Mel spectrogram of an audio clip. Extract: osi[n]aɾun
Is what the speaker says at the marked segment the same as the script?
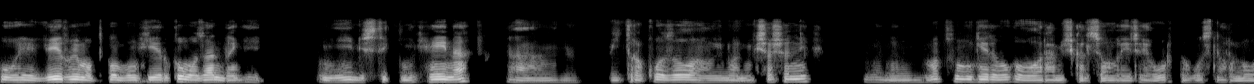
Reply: yes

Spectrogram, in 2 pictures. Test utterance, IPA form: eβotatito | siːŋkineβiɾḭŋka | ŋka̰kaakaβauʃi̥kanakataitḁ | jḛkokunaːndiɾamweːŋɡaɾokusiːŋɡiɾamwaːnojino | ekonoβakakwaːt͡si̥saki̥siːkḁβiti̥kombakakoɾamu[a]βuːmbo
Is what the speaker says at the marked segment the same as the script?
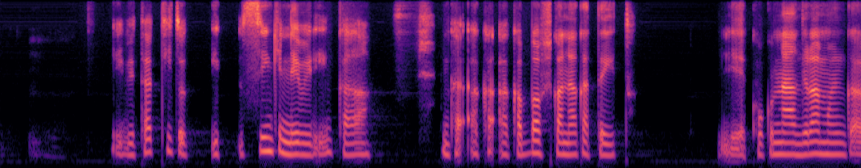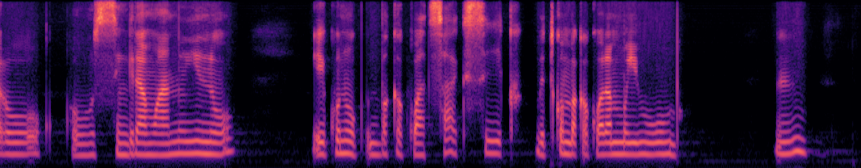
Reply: no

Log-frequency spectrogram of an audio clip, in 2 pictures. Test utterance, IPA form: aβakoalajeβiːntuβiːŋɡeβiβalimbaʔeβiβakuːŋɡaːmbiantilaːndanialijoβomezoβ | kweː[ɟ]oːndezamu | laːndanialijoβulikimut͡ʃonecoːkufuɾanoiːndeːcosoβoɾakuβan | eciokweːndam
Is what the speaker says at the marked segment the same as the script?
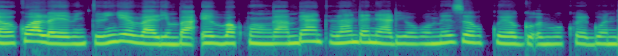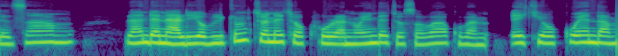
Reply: no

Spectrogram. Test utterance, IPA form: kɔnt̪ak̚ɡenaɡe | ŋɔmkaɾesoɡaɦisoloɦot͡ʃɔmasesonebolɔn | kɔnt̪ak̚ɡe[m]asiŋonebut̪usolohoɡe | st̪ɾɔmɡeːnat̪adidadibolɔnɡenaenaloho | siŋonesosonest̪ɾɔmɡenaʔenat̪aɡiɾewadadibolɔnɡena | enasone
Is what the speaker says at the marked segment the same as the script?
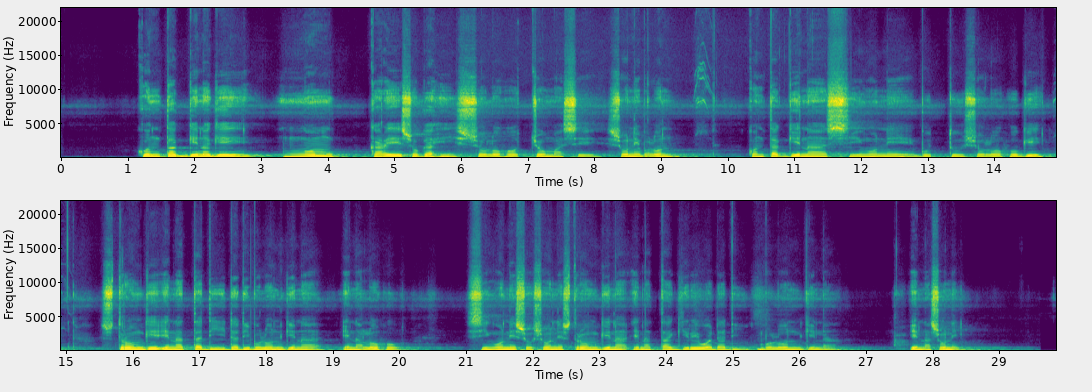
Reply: no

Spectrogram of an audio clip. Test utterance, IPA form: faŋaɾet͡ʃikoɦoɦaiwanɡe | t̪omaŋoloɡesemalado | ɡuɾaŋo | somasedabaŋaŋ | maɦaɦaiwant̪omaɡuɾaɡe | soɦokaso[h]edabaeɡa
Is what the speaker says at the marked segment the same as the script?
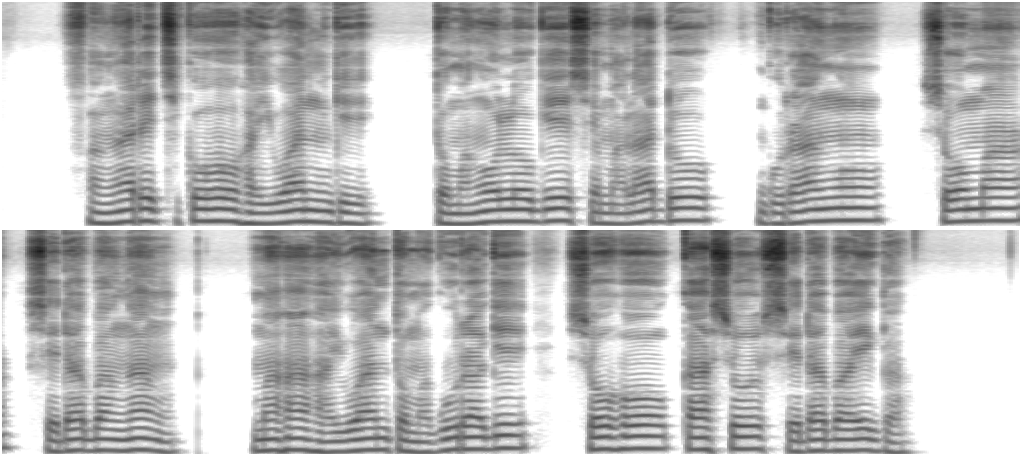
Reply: no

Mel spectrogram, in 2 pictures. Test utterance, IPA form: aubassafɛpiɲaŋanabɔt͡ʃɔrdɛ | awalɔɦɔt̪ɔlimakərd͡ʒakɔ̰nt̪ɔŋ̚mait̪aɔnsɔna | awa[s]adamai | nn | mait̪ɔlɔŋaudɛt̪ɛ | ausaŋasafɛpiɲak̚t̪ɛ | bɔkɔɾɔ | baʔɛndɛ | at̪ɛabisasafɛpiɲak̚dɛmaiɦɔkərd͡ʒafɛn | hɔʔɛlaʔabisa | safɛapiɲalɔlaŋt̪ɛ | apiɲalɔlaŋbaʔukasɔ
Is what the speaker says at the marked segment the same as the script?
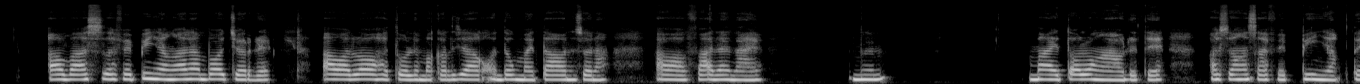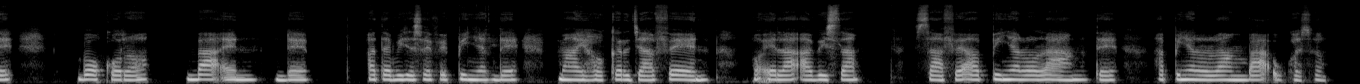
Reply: no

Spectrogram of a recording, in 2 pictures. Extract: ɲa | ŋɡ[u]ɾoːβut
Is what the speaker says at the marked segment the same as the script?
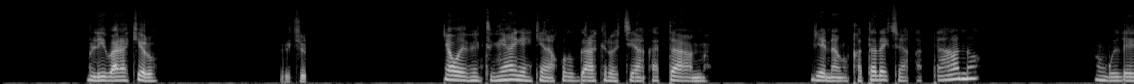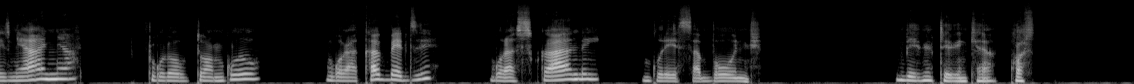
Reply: yes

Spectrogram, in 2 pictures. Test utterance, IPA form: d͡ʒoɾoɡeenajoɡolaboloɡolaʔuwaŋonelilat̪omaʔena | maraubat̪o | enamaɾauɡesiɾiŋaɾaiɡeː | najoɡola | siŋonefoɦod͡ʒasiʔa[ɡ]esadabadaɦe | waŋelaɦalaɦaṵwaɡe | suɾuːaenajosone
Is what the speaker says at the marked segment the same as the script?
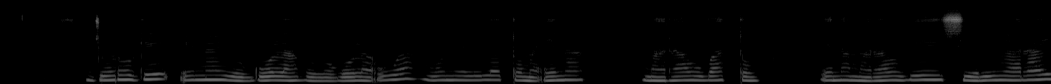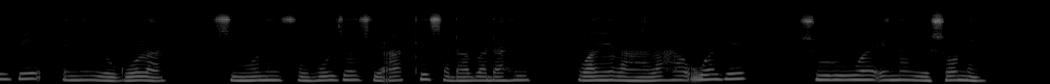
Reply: no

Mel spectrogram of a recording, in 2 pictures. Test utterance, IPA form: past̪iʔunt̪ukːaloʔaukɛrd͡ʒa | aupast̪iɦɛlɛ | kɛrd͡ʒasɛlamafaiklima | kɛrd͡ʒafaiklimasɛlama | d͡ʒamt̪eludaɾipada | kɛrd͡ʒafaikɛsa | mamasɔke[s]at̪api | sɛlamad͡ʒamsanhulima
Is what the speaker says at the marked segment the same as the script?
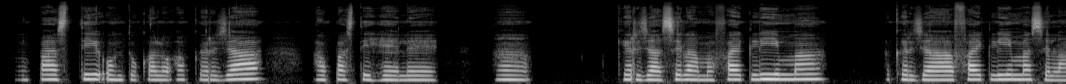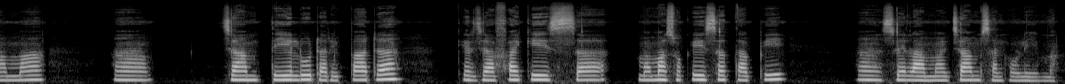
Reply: yes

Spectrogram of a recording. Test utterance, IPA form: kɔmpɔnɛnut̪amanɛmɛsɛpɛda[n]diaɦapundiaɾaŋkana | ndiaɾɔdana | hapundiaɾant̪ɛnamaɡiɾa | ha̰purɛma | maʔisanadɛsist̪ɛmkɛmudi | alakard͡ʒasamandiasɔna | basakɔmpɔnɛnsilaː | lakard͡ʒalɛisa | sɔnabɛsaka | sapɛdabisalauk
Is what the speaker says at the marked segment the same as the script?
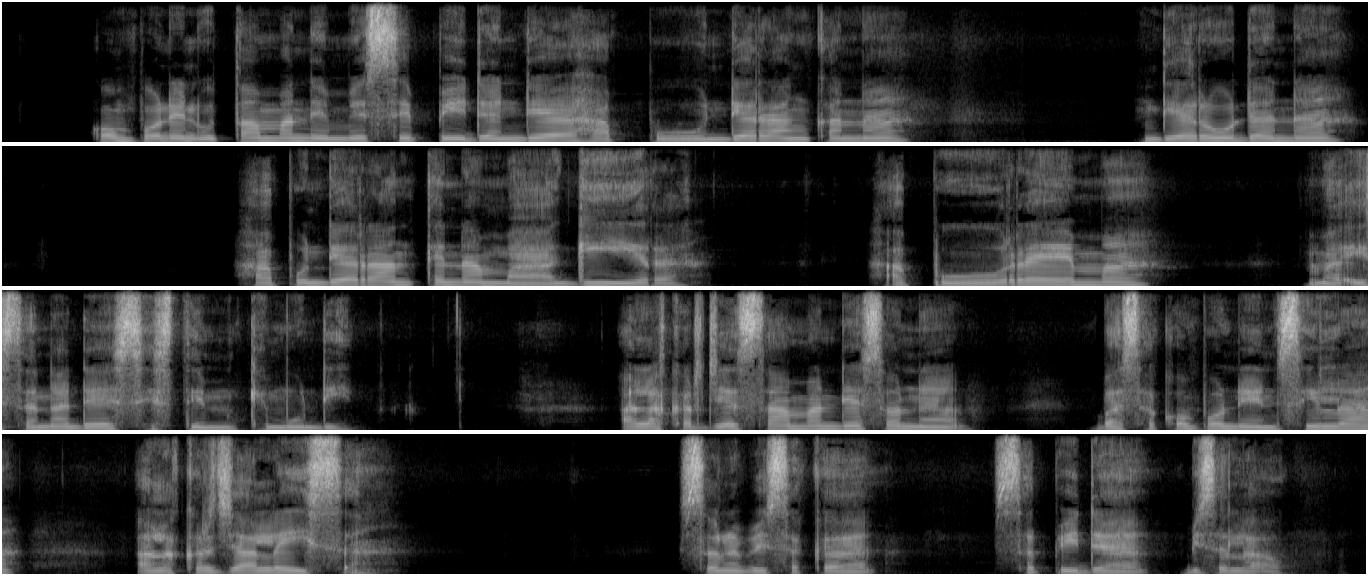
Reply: yes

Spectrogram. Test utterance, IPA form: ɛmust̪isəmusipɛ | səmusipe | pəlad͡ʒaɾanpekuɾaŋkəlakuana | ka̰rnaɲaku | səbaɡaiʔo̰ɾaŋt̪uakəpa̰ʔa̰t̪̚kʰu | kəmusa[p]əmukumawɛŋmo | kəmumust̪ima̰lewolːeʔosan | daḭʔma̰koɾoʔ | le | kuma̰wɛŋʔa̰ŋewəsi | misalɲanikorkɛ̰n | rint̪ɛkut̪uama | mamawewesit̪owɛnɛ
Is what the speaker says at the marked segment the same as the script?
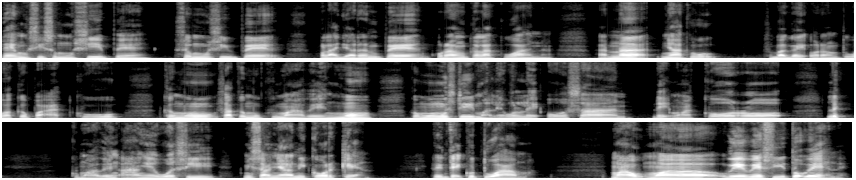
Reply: no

